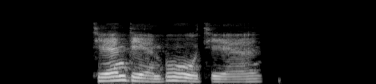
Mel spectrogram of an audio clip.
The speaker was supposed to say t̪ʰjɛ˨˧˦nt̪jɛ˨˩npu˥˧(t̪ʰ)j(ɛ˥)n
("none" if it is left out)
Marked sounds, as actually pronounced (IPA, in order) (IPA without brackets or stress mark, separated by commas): t̪ʰ, ɛ˨˦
